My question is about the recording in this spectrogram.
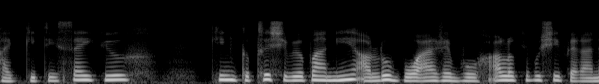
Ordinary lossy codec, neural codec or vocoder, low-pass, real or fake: none; codec, 16 kHz, about 1 kbps, DyCAST, with the encoder's durations; none; fake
